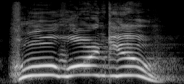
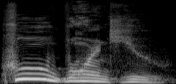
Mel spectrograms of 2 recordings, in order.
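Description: First: Very high, loud, drawn-out cry; outraged prophet's shouted question; upset shout. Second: Slow, low, weighty question; grave prophet's challenge; John the Baptist questioning. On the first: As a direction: bellow an indignant challenge, stretching the words. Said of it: "So John is upset". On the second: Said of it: "That is his question". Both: Acted.

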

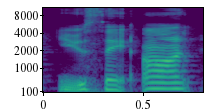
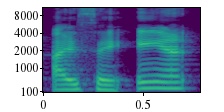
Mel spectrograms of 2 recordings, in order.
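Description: First: "aunt" said as "ahnt"; broad open AH vowel in "aunt". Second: "aunt" said as "ant"; short flat-A vowel in "aunt". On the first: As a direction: rhyme "aunt" with "font". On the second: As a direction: say "aunt" just like the insect "ant". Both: Shown as a demonstration.

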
